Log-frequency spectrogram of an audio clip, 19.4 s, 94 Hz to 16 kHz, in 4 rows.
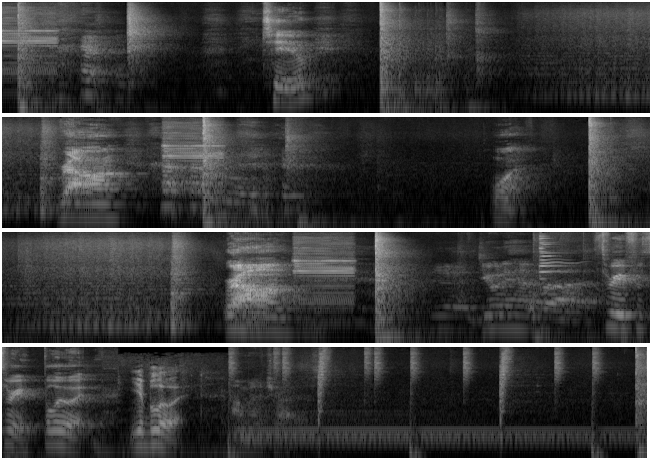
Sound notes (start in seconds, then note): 0.0 buzzer; 0.4 off camera laughs; 3.8 drum roll; 5.9 off camera laughs; 6.0 buzzer; 9.7 drum roll; 11.8 buzzer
